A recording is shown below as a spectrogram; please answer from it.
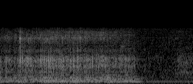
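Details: Young daughter who lay down to read a book and fell asleep: soft, low, rough breath sound with a faint steady hum and light room noise. Snoring in a sleeping child.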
